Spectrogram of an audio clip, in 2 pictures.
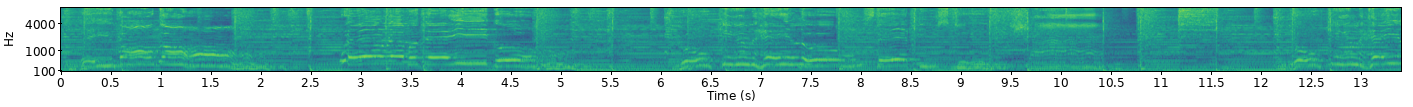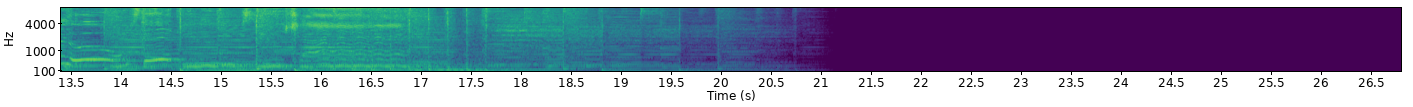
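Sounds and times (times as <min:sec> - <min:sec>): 
country music: 0:00.0 - 0:20.7.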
